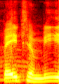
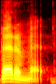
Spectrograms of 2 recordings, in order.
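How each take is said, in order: First: The name begins with a long 'bay' sound. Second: The name begins with a short 'bet' sound. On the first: The speaker calls it right. "Bay-to-me is how you're supposed to pronounce his name" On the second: The speaker calls it wrong. "not Betterment"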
